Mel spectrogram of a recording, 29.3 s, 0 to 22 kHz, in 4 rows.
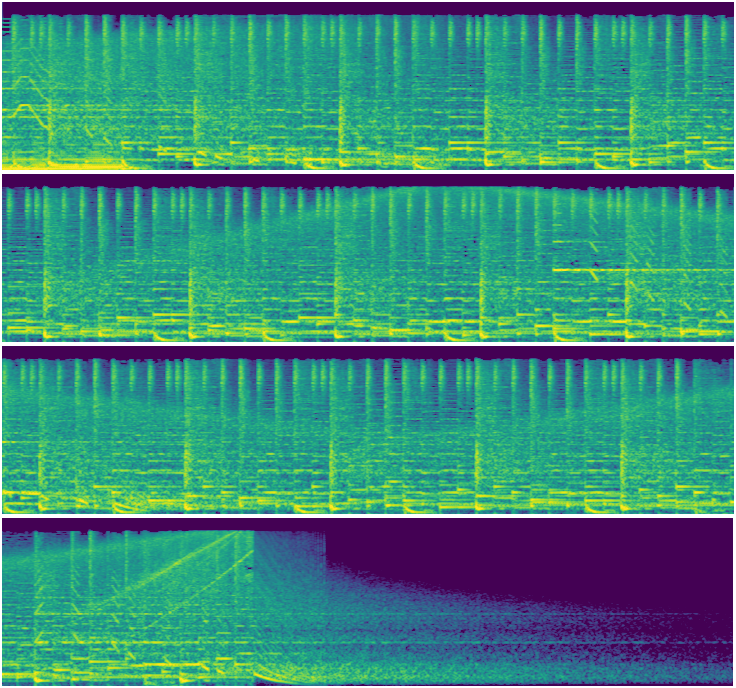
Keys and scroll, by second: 9.1 BackSpace, 10.7 7, 12.3 Return.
